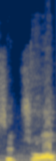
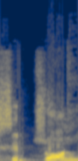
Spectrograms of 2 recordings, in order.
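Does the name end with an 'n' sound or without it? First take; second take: without n; with n. First: The name ends without any 'n' sound. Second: The name ends with a clear 'n' sound. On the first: The speaker calls it right. "French में N pronounce नहीं होता" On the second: The speaker calls it wrong. "सिट्रॉन बोलते हैं"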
